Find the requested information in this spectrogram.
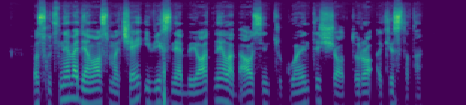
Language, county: Lithuanian, Vilnius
